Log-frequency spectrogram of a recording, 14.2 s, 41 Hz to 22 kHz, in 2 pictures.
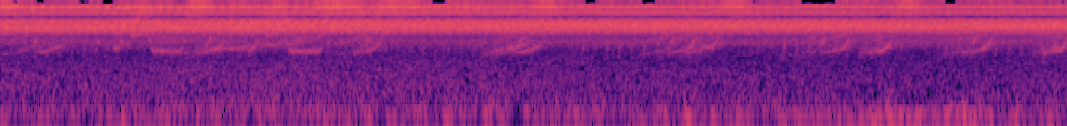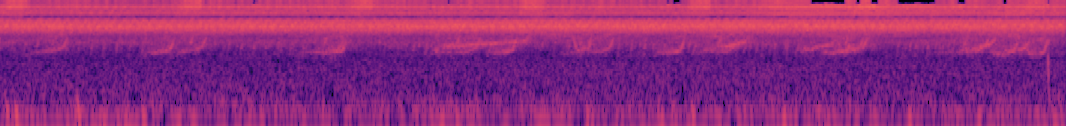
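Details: Late-summer chorus of Meimuna opalifera cicadas in Kawagoe, Saitama, Japan, 24 August 2020: sustained piercing hiss with series of quick rising chirps, bunched in bursts, over low background rumble.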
